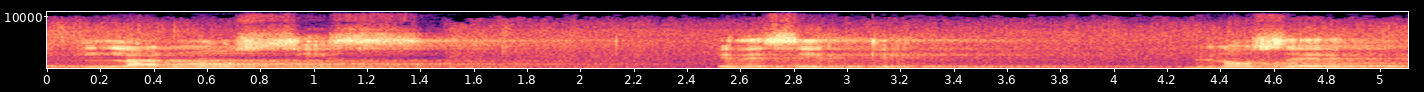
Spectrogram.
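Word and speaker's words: gnosis: Entonces, repito, la palabra literalmente descrita es g n o s i s. nosis traducido en griego es no ser y no ser más o menos pronunciado.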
